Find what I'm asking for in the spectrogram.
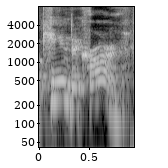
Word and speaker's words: Cian Ducrot: We went to go watch his concert, and I'm so sure I'm pronouncing it wrong, but it's Cian Ducrot. I've butchered it. It's an Irish name. – Oh, Cian Ducrot.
